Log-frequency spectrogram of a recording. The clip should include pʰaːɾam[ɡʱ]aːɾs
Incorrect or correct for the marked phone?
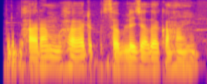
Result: correct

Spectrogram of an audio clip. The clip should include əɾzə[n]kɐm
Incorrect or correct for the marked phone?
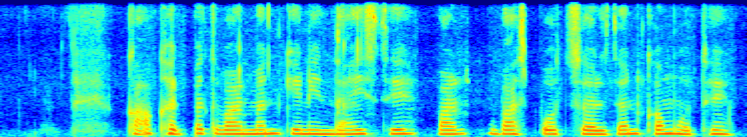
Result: correct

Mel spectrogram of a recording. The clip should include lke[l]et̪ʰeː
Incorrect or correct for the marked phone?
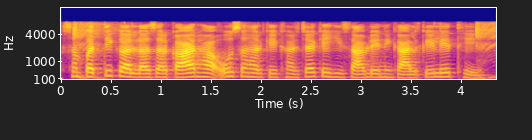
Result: correct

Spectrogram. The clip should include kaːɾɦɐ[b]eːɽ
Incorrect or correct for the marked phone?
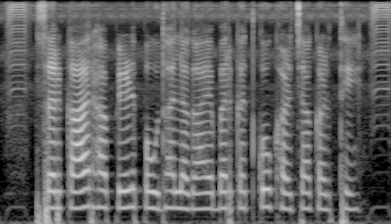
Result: incorrect: p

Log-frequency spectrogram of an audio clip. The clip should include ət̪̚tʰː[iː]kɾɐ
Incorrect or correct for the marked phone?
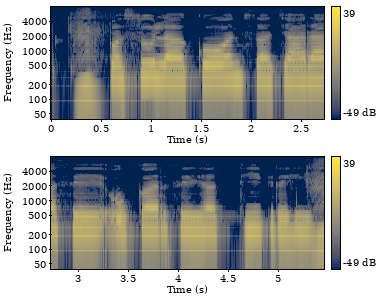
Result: correct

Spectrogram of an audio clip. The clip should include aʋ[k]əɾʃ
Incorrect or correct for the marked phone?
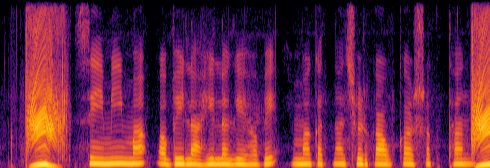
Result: correct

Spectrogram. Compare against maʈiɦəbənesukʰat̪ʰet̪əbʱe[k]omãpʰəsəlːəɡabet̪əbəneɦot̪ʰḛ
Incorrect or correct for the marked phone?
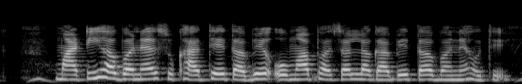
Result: incorrect: ʔ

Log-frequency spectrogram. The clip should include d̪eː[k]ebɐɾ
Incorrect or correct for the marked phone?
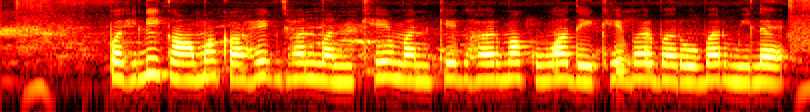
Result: incorrect: kʰ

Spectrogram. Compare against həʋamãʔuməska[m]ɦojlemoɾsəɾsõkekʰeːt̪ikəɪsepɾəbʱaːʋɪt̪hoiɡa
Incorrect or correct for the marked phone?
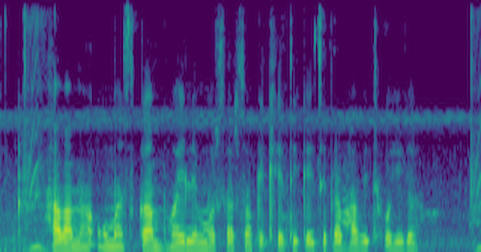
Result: correct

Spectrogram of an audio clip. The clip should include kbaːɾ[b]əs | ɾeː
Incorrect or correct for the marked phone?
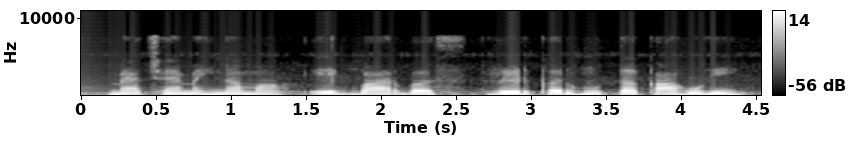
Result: correct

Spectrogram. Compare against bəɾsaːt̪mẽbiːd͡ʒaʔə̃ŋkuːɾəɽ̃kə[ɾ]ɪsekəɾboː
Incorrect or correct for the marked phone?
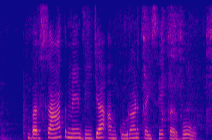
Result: incorrect: none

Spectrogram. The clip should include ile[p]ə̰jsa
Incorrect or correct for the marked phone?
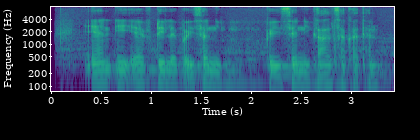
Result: correct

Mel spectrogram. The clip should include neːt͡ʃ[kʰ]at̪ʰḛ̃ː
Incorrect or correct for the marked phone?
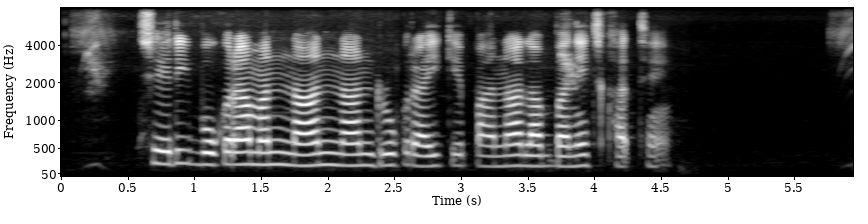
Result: correct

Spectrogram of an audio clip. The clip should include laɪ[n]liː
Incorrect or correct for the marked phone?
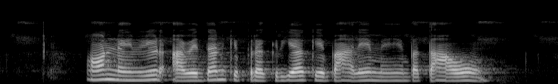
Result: correct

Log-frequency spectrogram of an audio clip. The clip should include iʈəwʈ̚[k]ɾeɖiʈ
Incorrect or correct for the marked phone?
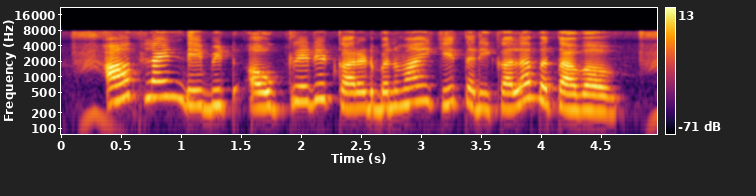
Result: correct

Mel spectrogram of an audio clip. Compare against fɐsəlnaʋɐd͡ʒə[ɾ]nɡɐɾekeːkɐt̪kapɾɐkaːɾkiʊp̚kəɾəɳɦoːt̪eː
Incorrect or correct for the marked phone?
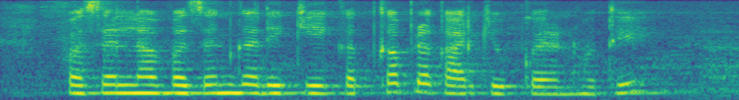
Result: incorrect: none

